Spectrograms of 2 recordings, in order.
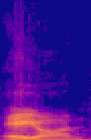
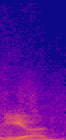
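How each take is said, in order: First: The word starts with an 'ay' sound. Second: The word starts with an 'ee' sound. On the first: The speaker calls it wrong. "it's not pronounced Aeon" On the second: The speaker calls it right. "it is still Eon"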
